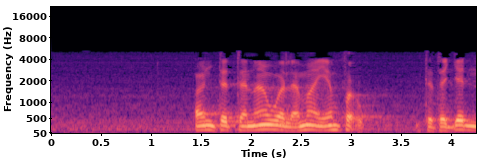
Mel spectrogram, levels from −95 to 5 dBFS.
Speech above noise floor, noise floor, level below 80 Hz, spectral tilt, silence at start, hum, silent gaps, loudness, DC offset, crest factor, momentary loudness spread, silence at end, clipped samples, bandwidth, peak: 25 dB; -40 dBFS; -54 dBFS; -10 dB/octave; 0.25 s; none; none; -16 LUFS; under 0.1%; 14 dB; 17 LU; 0 s; under 0.1%; 5.2 kHz; -4 dBFS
